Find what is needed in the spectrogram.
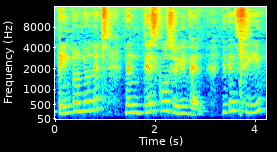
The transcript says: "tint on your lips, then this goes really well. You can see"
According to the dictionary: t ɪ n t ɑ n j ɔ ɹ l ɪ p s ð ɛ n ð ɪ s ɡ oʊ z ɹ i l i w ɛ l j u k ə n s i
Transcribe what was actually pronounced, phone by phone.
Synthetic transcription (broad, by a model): t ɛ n t ɑ n j ɔ ɹ l ɪ p s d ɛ n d ɪ s ɡ oʊ z ɹ i l i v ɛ l j u k ə n s i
